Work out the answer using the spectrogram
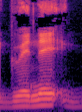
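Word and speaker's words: gwennel: Alors, on dit Guenel avec l'accent au début, avec deux N, donc le E, bref, Guenel, Guenel.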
